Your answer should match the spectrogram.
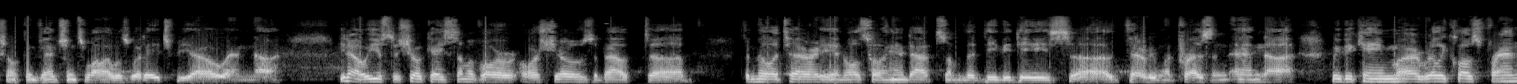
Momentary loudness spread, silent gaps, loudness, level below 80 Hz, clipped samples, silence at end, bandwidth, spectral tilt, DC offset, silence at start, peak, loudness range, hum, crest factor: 6 LU; none; -15 LUFS; -58 dBFS; under 0.1%; 0 s; 10 kHz; -5 dB/octave; under 0.1%; 0 s; -2 dBFS; 1 LU; none; 12 dB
